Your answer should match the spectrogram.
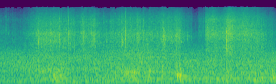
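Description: Plastic bags and crumpled paper rustling and crinkling under a gloved hand rummaging through them, with irregular short crackles.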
